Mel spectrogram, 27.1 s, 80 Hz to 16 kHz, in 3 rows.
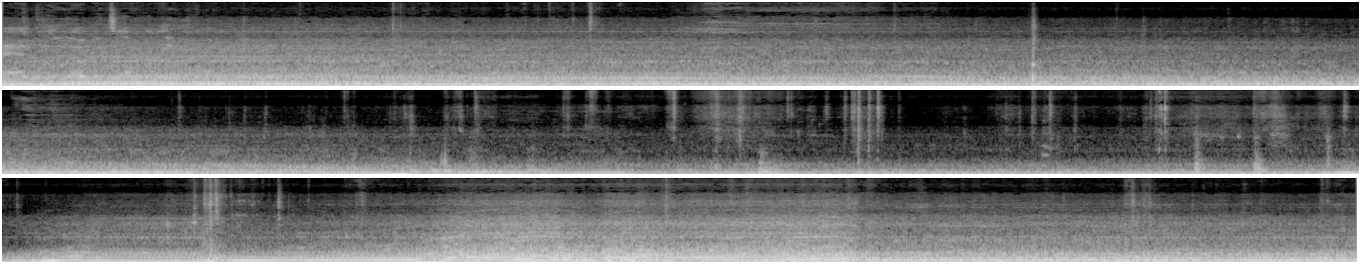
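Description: A 2014 Nissan GT-R engine drones and rumbles while driving, dipping in the middle then revving up sharply with rising pitch sweeps toward the end, loud and close, with someone talking over it.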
